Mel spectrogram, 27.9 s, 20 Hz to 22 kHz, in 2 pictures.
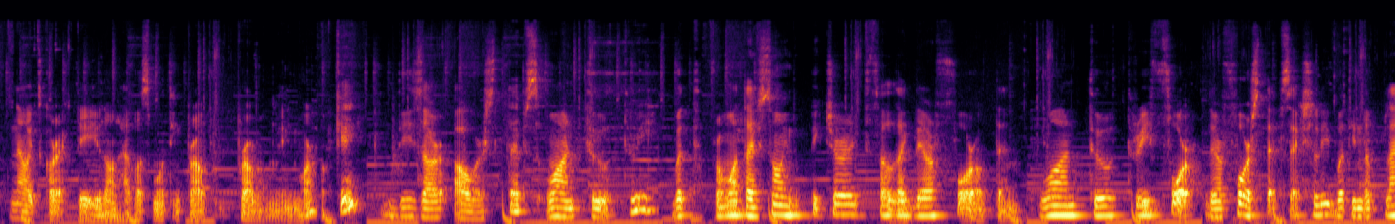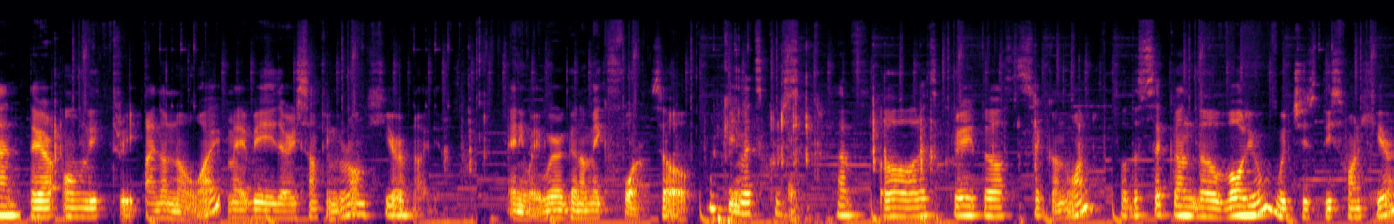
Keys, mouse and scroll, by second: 15.8 middle click, 18.2 F3, 19.1 middle click, 21.4-22.4 typing, 22.7 F3, 23.2 F3, 24.1 alt+z.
